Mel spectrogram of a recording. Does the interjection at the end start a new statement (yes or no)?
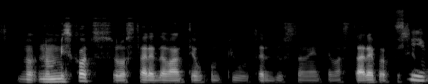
yes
